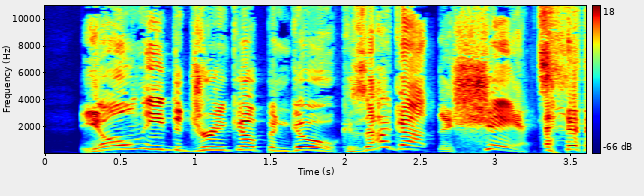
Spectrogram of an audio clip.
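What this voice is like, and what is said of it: Put-on American southern accent. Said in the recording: “American with... You guessed it, a southern accent.”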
